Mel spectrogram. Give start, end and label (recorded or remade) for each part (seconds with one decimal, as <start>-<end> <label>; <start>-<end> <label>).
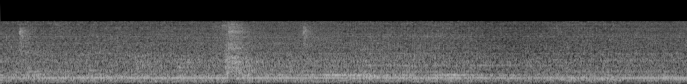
0.0-1.8 remade; 1.8-3.4 recorded; 3.4-6.2 remade; 6.2-6.9 recorded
